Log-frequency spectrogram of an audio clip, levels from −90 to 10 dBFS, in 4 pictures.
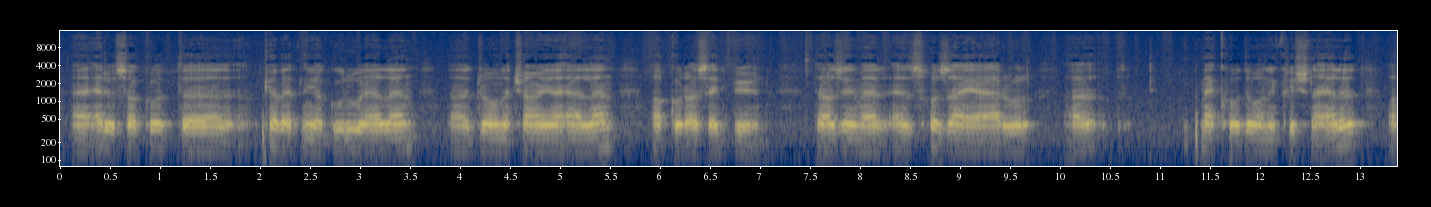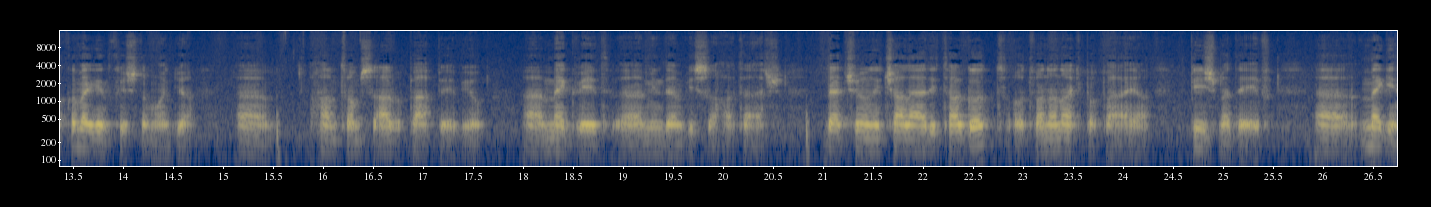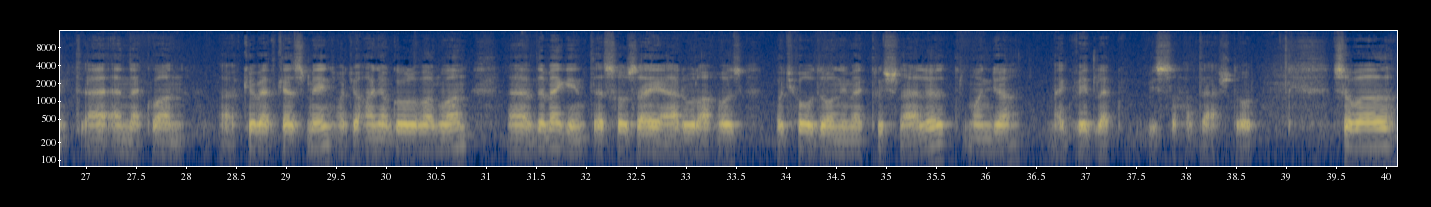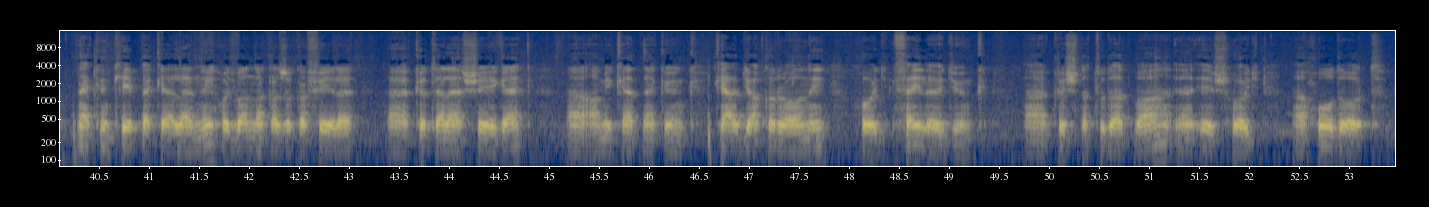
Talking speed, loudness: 90 wpm, -23 LUFS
